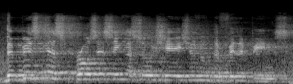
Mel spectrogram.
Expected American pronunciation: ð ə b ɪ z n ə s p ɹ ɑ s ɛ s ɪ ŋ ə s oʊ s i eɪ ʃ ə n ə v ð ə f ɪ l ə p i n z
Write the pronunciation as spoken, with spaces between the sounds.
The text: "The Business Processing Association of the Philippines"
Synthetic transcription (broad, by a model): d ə b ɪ s n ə s p ɹ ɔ s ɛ s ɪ ŋ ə s oʊ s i eɪ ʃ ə n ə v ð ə f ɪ l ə p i n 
